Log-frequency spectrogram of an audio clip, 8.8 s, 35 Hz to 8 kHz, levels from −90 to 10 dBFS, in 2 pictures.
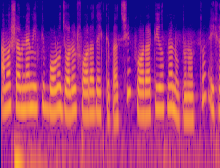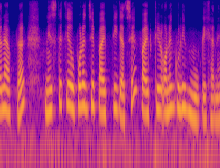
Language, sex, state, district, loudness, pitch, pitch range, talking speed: Bengali, female, West Bengal, Malda, -15 LUFS, 225 Hz, 200-245 Hz, 185 wpm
